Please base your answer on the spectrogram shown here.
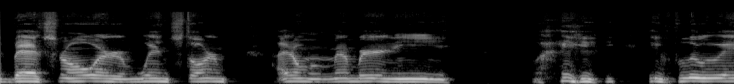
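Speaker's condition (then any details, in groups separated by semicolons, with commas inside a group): Brain injury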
